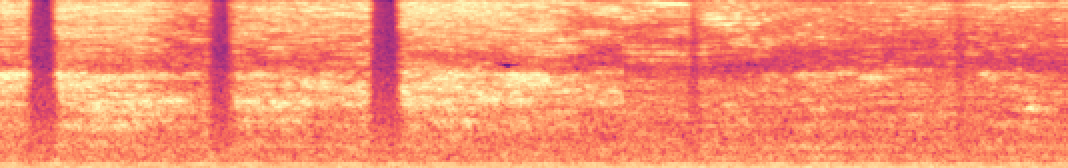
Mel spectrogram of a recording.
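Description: Aerosol can of white Raptor bed-liner coating spraying a hiss onto plywood. It comes in a few short bursts with brief breaks during the first two and a half seconds, then one longer, steadier spray that gets quieter toward the end.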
